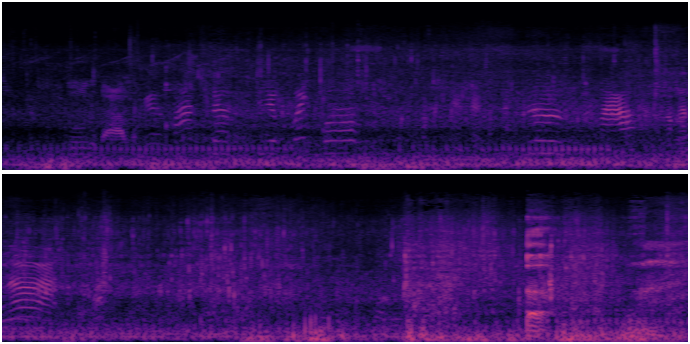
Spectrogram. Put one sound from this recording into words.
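Water splashes as a man wades through a river.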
